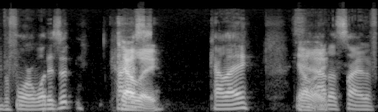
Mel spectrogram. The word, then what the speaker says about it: Calais: Specifically, Alex, you pronounced it correctly before. What is it? Calais.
